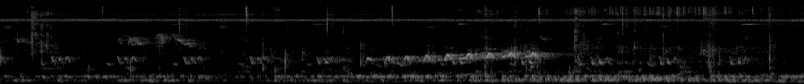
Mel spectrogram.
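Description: Birds chirping and calling among the trees, with a run of quick notes climbing in pitch between about four and five and a half seconds in, over a steady thin high tone.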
